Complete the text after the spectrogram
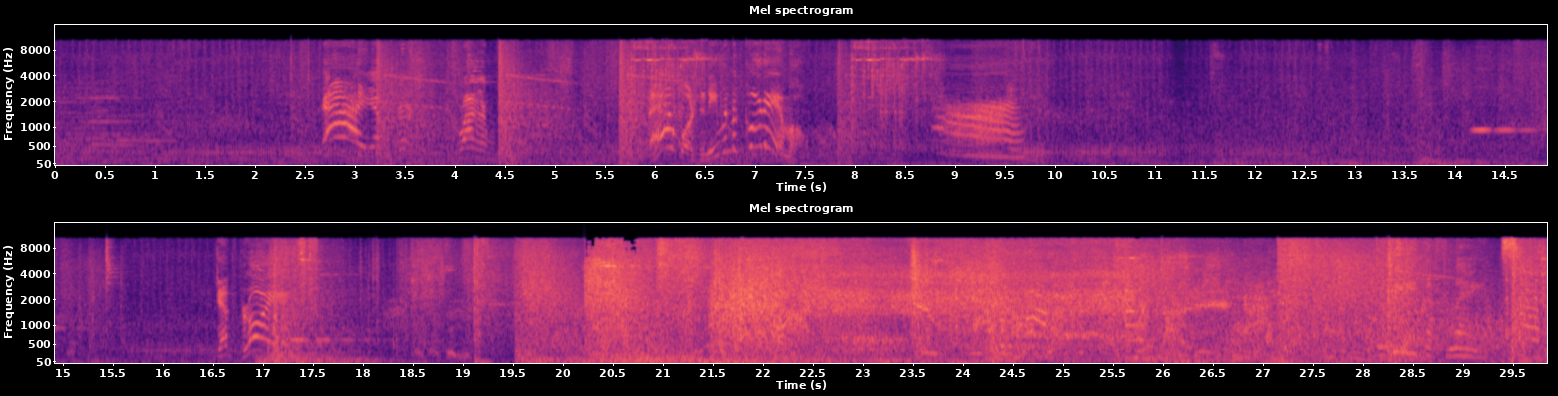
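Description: A young man talks into a microphone close by.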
